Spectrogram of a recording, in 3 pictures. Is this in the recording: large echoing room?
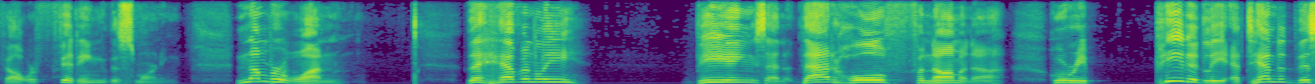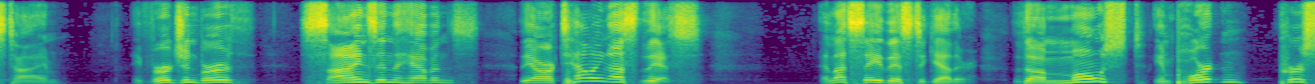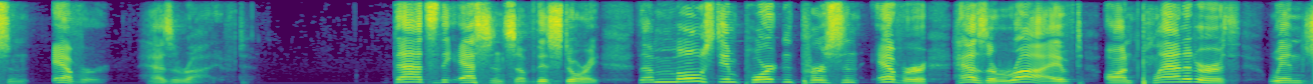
yes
